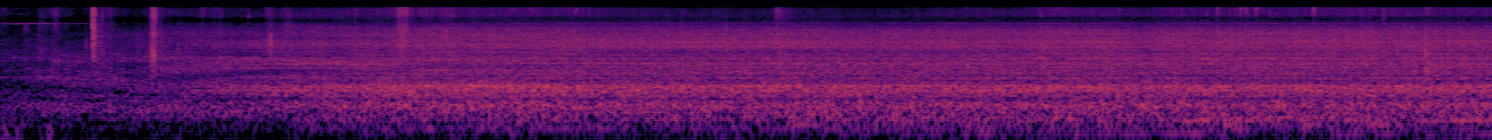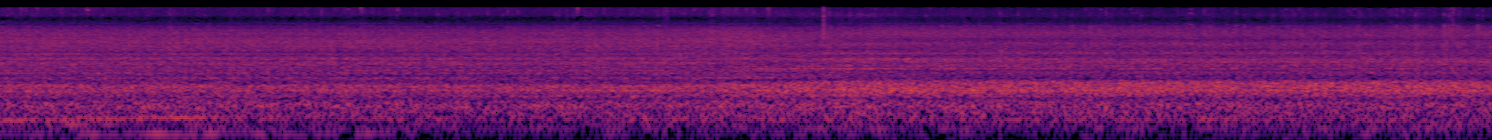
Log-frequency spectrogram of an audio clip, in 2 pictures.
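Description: Plasma torch of a CNC pipe-cutting machine cutting a circular hole through steel pipe: a steady rushing hiss that builds over the first few seconds, then holds level.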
